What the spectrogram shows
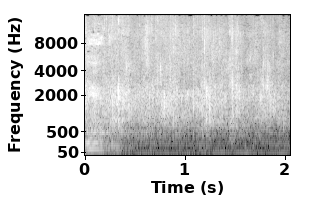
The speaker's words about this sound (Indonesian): Tepuk tangannya boleh paling meriah buat Tuhan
